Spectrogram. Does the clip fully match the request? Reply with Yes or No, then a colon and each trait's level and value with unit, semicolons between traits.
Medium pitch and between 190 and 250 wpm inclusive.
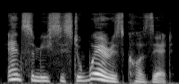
Yes: medium, 160 Hz; average, 200 wpm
